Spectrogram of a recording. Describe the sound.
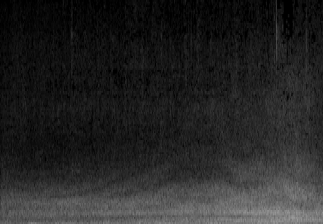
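Car traffic passes on Pilgrimstein street, heard from a bike lane running against the flow of cars, a broad steady roar that swells gradually louder toward the end.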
